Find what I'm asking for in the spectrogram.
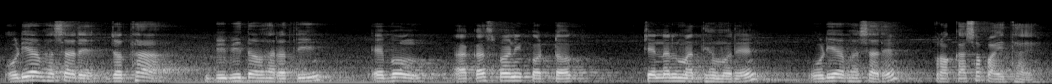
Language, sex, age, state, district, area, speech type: Odia, male, 18-30, Odisha, Jajpur, rural, spontaneous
